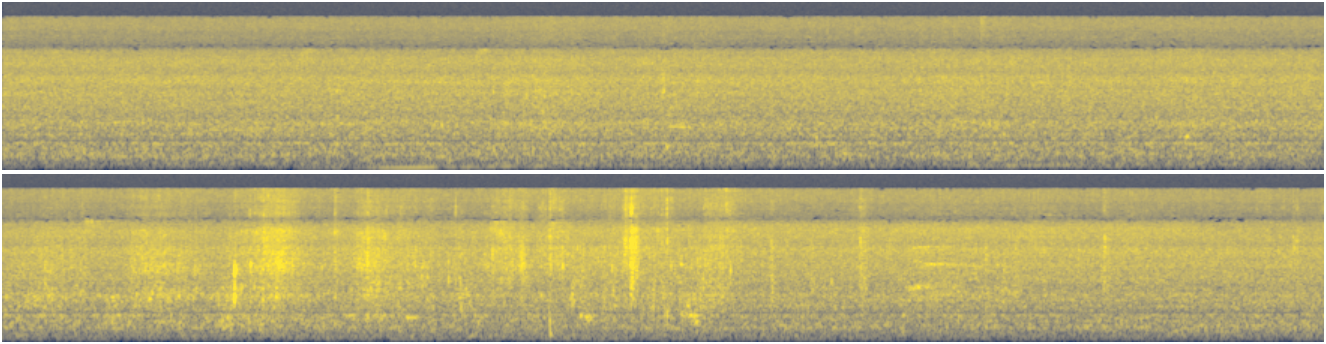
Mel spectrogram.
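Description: Steady rush of a shallow creek flowing over rocks, with splashing from legs wading through knee-deep water about halfway through.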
